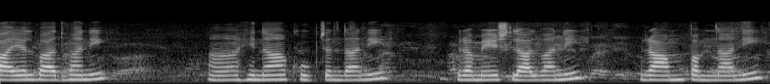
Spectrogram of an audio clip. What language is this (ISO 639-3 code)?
snd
